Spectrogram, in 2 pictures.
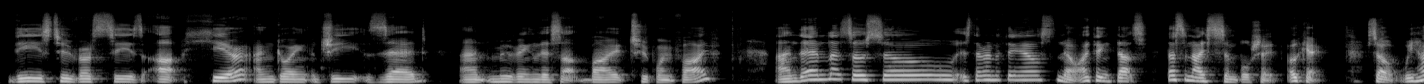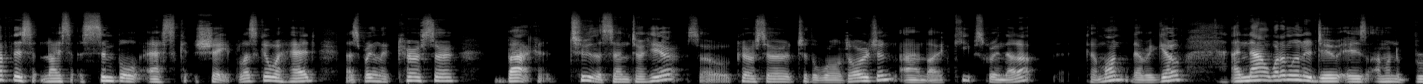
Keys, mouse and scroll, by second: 0.4 click, 0.8 typing, 1.4 click, 2.5 middle click, 3.7 typing, 6.3-6.7 typing, 7.3 Return, 8.8 middle click, 11.7 Tab, 13.0 click, 13.7 middle click, 17.9 click, 20.1 s, 22.3 s, 25.1 s, 26.4 middle click, 26.9 scroll down 1, 27.4 middle click.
